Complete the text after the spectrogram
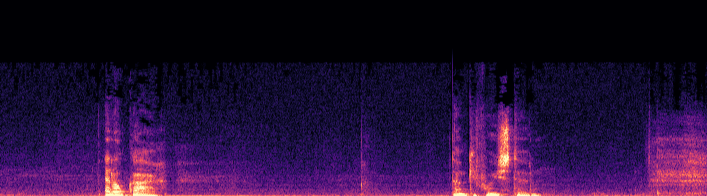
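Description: A middle-aged woman speaks in a low, calm voice nearby.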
